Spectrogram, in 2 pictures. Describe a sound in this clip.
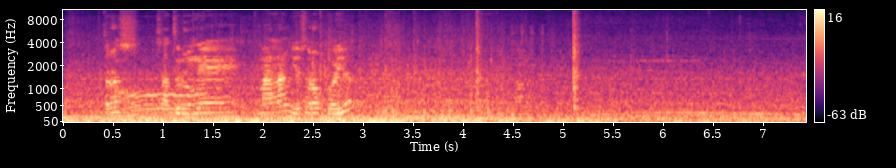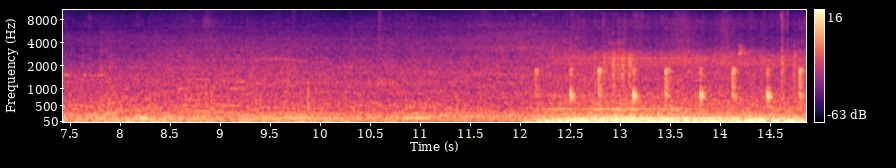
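A large bus engine rumbles steadily from inside the cab.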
